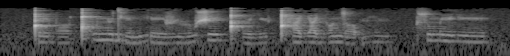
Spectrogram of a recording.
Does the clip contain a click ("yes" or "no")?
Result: yes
